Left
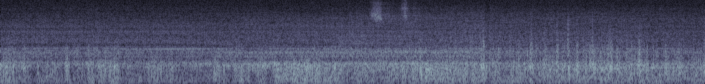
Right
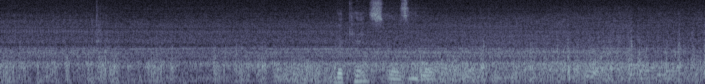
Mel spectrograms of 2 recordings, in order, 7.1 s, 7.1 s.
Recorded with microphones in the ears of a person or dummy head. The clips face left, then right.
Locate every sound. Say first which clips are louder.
3.3 s a man speaking: right 4 dB; 65° right (ahead or behind), 0.8 m; by 7.0 s 75° right (ahead or behind), 4.5 m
